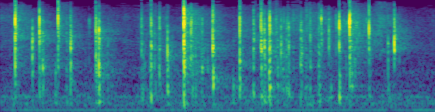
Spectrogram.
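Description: Small clear plastic bags of spare glass fuses crinkling as they are handled: a quick run of irregular crackles.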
